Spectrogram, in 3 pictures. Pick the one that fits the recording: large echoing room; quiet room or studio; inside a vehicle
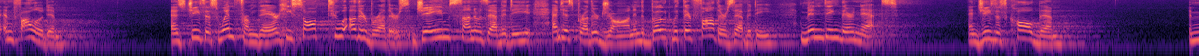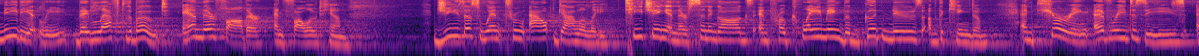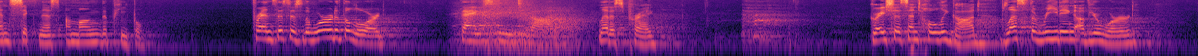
large echoing room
